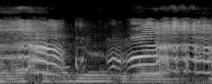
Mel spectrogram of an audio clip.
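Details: Loud, strong wailing cries from a healthy baby boy just after natural birth at 39 weeks to a first-time mother, with faint music behind: vigorous newborn cry.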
